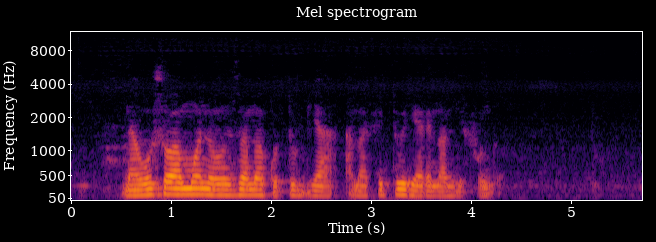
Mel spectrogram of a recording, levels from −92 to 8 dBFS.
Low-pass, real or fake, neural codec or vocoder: 10.8 kHz; fake; vocoder, 44.1 kHz, 128 mel bands every 256 samples, BigVGAN v2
